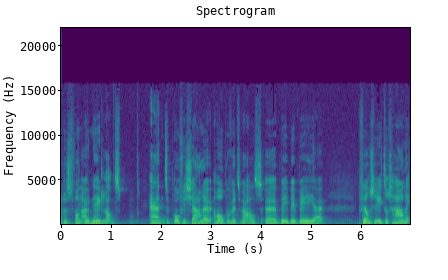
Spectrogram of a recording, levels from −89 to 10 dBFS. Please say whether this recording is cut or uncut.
cut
